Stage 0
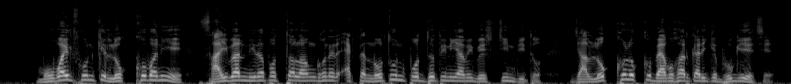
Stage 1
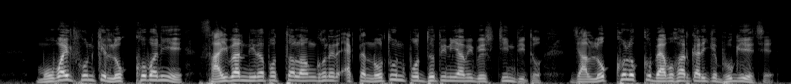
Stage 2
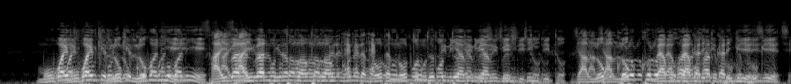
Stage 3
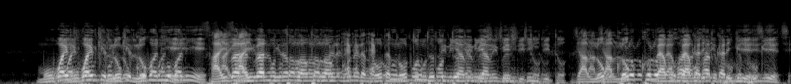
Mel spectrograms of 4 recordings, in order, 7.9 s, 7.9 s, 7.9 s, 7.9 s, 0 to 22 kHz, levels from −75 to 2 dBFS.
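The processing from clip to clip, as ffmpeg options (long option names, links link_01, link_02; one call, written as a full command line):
ffmpeg -i in.wav -af "lowpass=frequency=5200:width=0.5412,lowpass=frequency=5200:width=1.3066,volume=8.5dB" out.wav
ffmpeg -i in.wav -af "aecho=1:1:81.63|247.8:0.398|1" out.wav
ffmpeg -i in.wav -af "aresample=16000,aresample=44100" out.wav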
